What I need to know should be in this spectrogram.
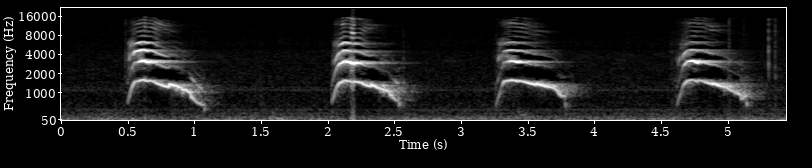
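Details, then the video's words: Feral kittens' crying, played to help trap the mother once her litter is found: four loud, even, downward-curving mews about a second apart, harmonically rich and otherwise quiet. "30 minutes of Kittens Crying"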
